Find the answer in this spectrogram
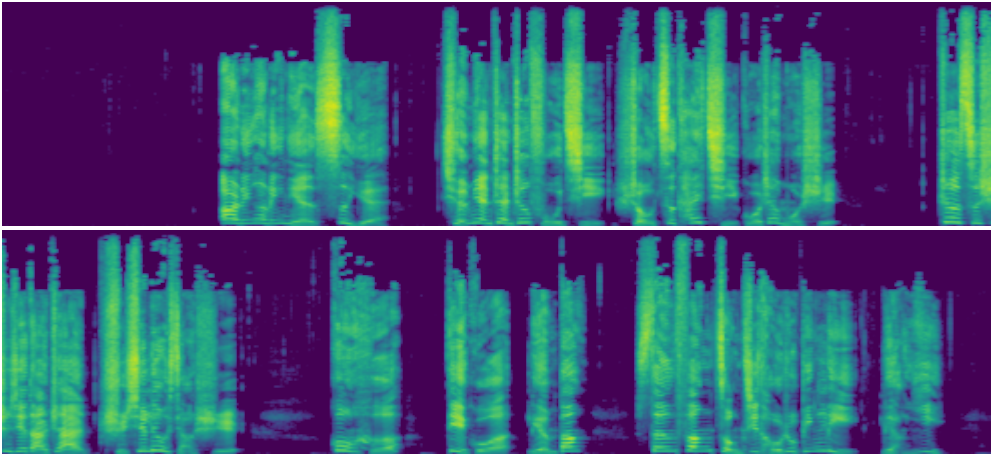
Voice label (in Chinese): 播报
